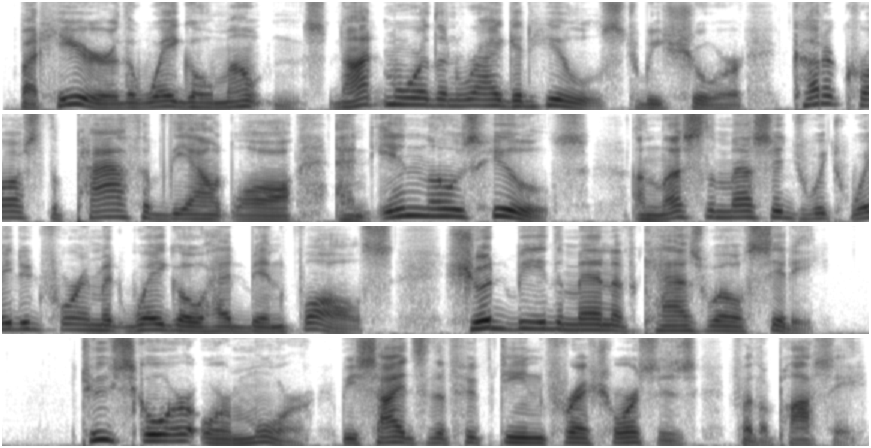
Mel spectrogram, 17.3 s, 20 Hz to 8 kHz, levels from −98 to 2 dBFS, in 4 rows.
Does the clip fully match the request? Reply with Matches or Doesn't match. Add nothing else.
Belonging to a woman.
Doesn't match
